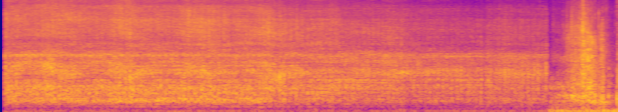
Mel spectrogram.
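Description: Aerosol can of whipped cream spraying, a steady hiss for about five seconds that eases slightly as it goes. Near the end, a bite into a fresh strawberry.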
